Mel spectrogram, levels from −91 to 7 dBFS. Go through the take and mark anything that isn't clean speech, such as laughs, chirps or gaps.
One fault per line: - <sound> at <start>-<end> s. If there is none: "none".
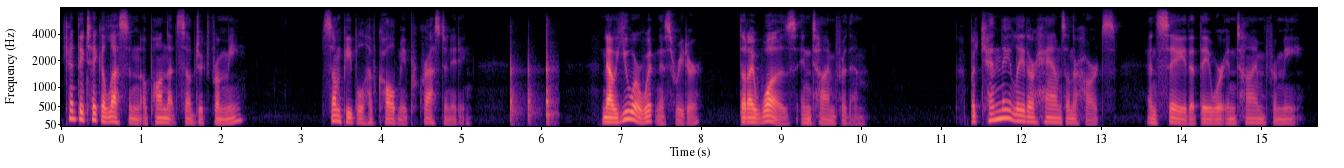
- thud at 5.6-6.2 s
